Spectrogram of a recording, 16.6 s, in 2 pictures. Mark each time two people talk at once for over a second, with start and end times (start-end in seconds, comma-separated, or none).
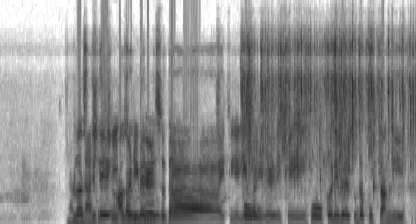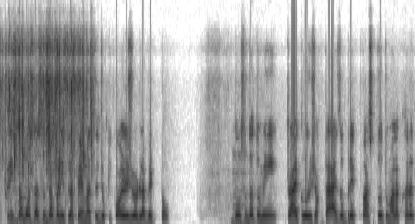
1.4-3.2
